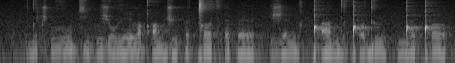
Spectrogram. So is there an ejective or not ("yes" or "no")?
yes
